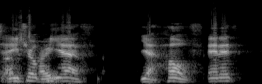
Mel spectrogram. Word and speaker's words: Hopf: you some negative feedback my my last name's pronounced ho H like it's hopf yeah ho and it it's it's one of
